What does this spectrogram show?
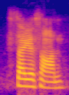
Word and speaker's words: Sayasone: your last say your last name for everybody cyathon okay all right i wouldn't i wouldn't have guessed that in ten tries completely butchered that me too yeah thank you so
